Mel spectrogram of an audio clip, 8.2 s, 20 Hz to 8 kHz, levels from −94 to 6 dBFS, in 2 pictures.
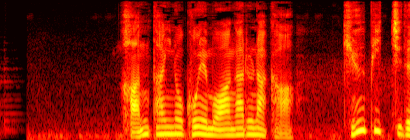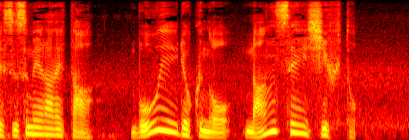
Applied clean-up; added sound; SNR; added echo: none; none; none; none.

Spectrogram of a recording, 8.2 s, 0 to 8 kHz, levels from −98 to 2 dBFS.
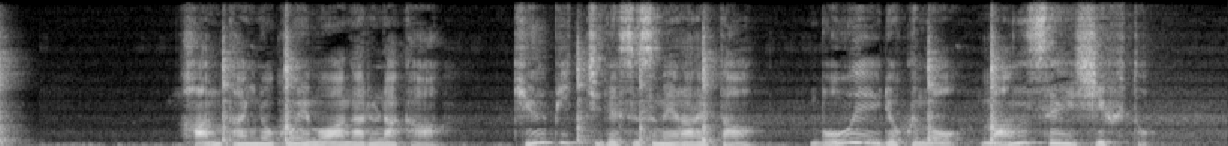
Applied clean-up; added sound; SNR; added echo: none; Knock; 10 dB; reverberation time 0.4 s.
